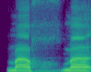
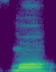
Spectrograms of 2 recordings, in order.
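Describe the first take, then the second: First: The vowel after m is light and thin. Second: The vowel after m is heavy and thick. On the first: The speaker calls it right. "ini kan ada mahma" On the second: The speaker calls it wrong. "jangan moh"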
